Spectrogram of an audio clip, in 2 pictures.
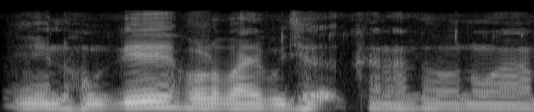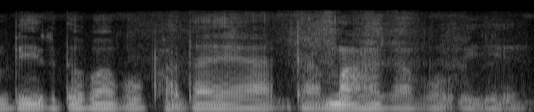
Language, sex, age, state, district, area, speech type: Santali, male, 60+, Odisha, Mayurbhanj, rural, spontaneous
